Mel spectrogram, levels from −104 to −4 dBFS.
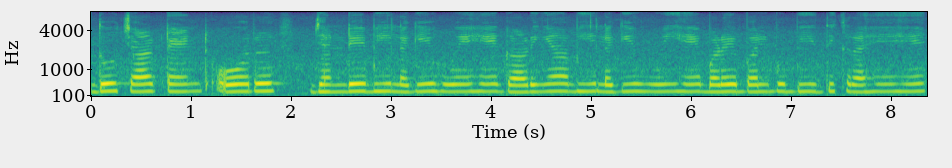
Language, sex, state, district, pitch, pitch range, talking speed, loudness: Hindi, female, Chhattisgarh, Korba, 255 Hz, 250-255 Hz, 135 wpm, -15 LUFS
